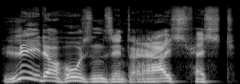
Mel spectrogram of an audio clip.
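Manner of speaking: slow, emphatic sales claim; department head. A narrator's reading. Department head vouches for the trousers, emphatic. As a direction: draw it out with assurance.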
